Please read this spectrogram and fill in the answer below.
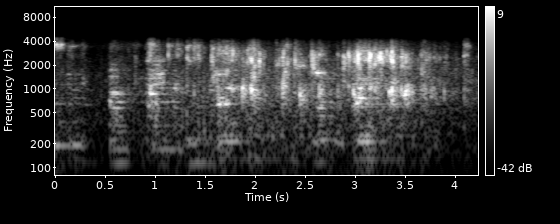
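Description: Solo guitar playing the blues, chords strummed in short repeated strokes.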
